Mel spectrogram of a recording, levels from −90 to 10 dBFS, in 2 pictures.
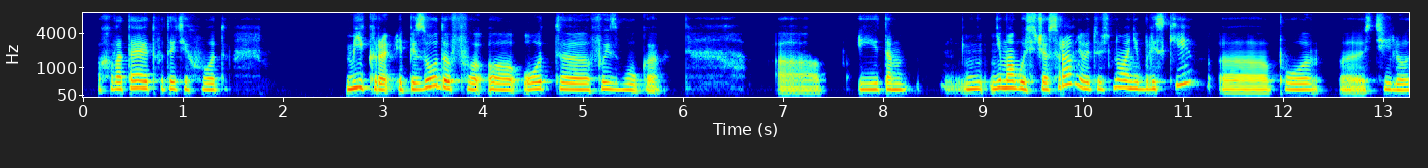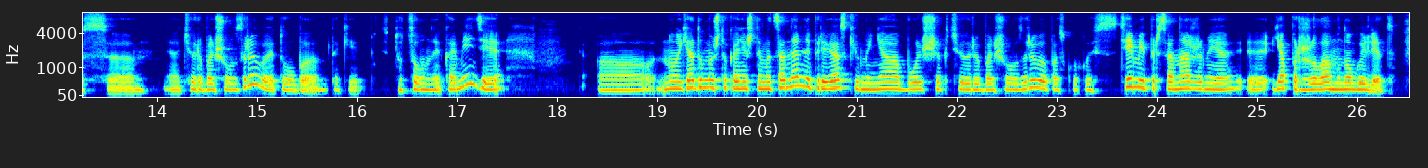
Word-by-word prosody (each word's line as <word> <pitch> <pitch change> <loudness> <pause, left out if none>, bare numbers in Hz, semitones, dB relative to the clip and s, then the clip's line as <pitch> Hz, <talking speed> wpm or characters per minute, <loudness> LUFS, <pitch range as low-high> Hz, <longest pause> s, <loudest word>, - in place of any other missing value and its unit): хватает 215 +2 +1
вот 220 -1 -9
этих 200 -4 -2
вот 180 -1 -3 1.2
микроэпизодов, 220 - +3
а, 180 -1 +1
от, 205 +5 -1
э, 180 -2 +3
"Фейсбука". 180 -5 -3 1.1
А, 75 +1 -7 0.4
и 185 0 -2
там 180 -1 -2 0.3
н 200 -4 -4
не 215 +2 +2
могу 225 -2 +6
сейчас 190 -2 -1
сравнивать, 280 - 0
то 205 - -3
есть, 190 - -12
ну, 245 0 -1
они 220 -2 +2
близки, 210 - -1 0.3
э, 90 -1 -3
по, 180 -1 -1 0.3
э, - - -4
стилю 165 +2 -4
с, 165 - -11
э, 85 0 -7
"Теорией 190 -1 -2
Большого 180 +1 -1
взрыва", 305 - 0
это 195 -6 -2
оба 160 +1 -2
такие 85 - -12
конституционные 175 +1 -3
комедии. 220 - 0 0.9
Э, 165 +1 -4
но 200 +2 +1
я 230 +2 +5
думаю, 240 0 +3
что, 235 0 -2
конечно, 215 -1 +2
эмоциональной 240 +7 +3
привязки 230 0 +4
у - - -1
меня 195 +2 +1
больше 195 +2 -1
к 190 - -19
"Теории 185 -2 -1
Большого 175 +1 -3
взрыва", 220 +5 +3
поскольку 175 -2 -8
с 150 - -13
теми 255 -2 +5
персонажами 205 -3 +1
я, 180 +1 +1 0.3
э, - - -5
я 215 +1 +3
прожила 190 -1 +3
много 190 0 +3
лет. 160 -4 0
195 Hz, 140 wpm, -20 LUFS, 180-215 Hz, 1.2 s, могу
